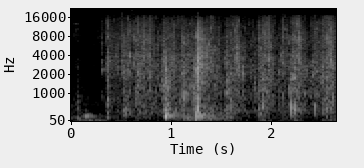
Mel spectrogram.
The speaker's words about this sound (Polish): Tak, tak brzmi prysznic, bo się myję w butelce wody.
